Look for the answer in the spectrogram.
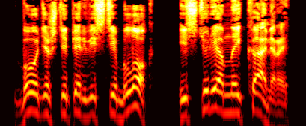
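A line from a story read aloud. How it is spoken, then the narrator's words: Plain. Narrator (Russian): сказал ей Игорь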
